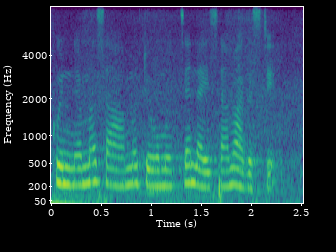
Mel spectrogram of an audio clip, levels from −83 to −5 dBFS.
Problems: constant background noise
